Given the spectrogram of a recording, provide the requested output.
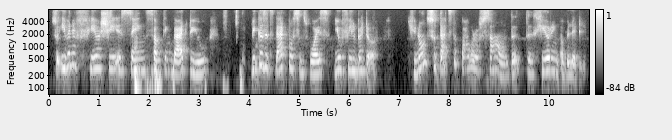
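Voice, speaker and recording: Breathy higher-voiced woman on a podcast, earnest, explains step by step. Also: normal speed, low-quality recording. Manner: earnest, explains step by step, many "you know"s. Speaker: music healing practitioner.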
